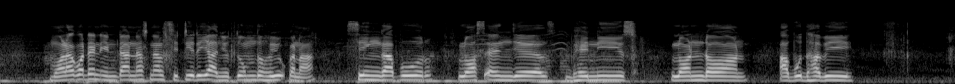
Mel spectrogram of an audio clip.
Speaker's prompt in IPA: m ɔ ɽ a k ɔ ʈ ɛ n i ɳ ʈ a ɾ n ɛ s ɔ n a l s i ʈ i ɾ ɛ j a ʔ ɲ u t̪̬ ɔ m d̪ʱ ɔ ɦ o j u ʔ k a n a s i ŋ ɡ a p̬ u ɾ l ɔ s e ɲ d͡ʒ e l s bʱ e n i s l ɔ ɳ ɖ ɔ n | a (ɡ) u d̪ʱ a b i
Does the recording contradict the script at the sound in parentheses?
yes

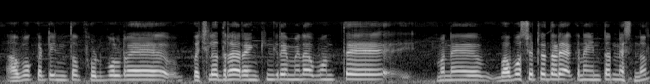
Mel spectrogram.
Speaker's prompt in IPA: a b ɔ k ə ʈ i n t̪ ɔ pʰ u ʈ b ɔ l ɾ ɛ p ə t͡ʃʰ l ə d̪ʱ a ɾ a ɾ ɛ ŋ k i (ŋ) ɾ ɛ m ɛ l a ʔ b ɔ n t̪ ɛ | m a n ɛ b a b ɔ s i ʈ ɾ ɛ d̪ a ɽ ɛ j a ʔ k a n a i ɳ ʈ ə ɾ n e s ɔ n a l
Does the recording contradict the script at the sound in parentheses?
no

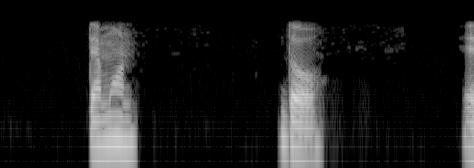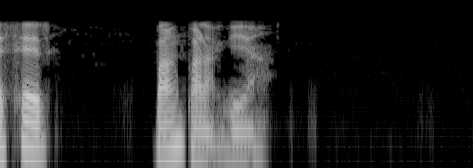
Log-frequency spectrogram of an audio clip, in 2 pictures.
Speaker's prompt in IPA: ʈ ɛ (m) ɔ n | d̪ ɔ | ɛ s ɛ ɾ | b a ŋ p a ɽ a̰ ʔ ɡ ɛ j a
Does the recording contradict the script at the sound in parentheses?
no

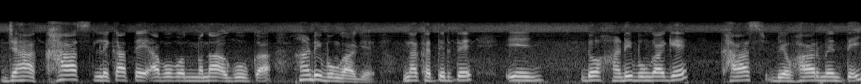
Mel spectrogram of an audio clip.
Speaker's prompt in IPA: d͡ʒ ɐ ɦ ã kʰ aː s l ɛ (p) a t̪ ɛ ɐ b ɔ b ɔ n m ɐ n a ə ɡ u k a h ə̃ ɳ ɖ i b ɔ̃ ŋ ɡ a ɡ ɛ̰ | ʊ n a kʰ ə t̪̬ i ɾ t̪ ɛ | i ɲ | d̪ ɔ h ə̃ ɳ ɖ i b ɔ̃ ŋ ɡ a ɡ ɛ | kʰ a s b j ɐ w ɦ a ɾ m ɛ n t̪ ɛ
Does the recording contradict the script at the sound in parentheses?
yes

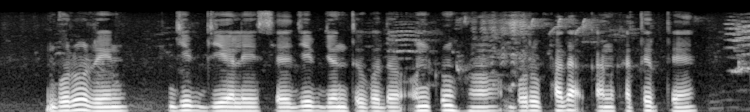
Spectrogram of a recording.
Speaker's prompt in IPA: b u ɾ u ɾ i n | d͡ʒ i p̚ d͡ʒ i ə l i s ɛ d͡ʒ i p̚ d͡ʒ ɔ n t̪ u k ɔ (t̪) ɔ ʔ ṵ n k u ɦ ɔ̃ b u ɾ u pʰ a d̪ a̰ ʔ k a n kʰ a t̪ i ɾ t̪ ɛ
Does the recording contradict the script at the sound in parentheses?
yes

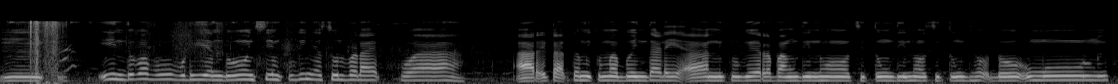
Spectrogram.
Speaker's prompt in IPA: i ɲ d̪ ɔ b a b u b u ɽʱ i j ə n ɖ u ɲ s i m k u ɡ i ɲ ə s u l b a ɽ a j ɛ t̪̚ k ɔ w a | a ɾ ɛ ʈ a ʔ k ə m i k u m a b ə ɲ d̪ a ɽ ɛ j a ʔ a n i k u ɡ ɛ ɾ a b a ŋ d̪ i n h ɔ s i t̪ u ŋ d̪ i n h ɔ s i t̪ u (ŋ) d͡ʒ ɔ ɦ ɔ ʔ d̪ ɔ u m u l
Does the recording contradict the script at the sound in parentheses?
no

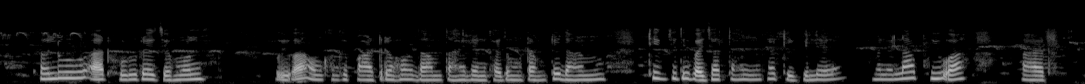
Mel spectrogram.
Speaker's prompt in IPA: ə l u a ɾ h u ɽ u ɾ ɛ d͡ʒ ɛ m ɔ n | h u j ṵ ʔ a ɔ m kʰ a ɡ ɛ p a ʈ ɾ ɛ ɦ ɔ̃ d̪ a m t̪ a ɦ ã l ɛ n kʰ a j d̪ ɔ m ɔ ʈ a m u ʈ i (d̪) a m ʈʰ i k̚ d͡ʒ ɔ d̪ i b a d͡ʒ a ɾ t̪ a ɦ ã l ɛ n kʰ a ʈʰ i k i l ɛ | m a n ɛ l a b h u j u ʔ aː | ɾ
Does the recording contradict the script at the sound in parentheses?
no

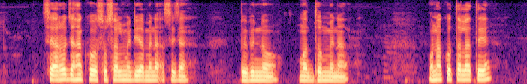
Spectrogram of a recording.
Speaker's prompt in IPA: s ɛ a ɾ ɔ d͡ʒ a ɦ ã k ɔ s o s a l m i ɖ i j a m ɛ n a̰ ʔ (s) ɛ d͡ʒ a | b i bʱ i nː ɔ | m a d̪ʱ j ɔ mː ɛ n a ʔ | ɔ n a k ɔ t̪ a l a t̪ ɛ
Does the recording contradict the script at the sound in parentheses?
no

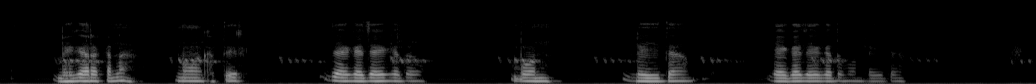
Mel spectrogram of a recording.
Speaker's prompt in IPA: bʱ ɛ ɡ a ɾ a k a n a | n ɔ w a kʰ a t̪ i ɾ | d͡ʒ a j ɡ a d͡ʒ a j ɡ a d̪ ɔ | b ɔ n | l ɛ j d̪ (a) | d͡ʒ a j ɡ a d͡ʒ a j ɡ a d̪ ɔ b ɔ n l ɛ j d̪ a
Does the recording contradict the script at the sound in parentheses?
no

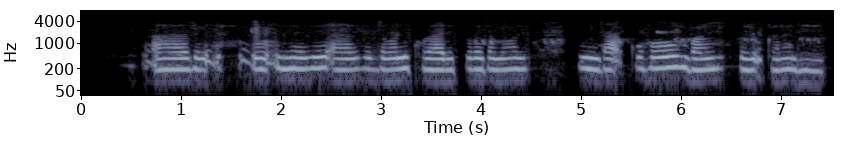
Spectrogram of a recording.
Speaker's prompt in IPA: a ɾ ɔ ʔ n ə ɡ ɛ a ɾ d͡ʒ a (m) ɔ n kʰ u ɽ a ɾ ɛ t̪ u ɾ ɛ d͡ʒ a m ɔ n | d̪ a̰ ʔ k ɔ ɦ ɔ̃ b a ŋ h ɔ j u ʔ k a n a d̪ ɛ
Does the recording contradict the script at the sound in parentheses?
no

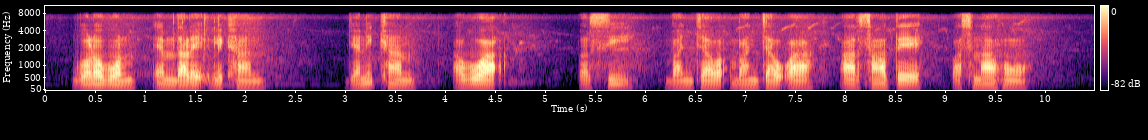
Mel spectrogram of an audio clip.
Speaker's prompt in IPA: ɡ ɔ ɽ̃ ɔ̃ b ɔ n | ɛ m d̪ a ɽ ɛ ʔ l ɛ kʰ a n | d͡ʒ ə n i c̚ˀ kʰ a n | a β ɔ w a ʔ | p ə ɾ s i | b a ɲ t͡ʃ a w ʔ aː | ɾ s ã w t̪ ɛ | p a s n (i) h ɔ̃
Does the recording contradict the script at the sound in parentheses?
yes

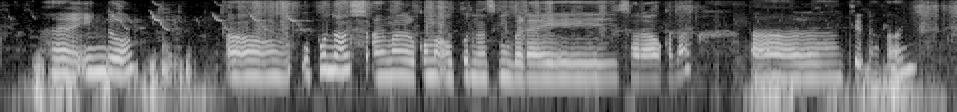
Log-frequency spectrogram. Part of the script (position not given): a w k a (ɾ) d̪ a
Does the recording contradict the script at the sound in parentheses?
yes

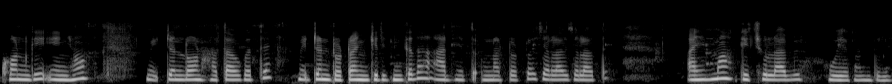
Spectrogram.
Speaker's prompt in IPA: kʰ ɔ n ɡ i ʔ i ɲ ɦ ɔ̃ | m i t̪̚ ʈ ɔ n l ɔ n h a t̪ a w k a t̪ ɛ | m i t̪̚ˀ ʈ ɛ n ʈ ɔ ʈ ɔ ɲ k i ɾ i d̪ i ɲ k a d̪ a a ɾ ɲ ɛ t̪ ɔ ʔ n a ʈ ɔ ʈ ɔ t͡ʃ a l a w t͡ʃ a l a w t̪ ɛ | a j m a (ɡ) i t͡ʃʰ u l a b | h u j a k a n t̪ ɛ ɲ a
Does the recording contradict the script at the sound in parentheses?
yes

